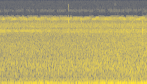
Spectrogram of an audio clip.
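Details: Steady low road rumble from passing vehicles with no animal calls in a suburban neighbourhood on a July evening.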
